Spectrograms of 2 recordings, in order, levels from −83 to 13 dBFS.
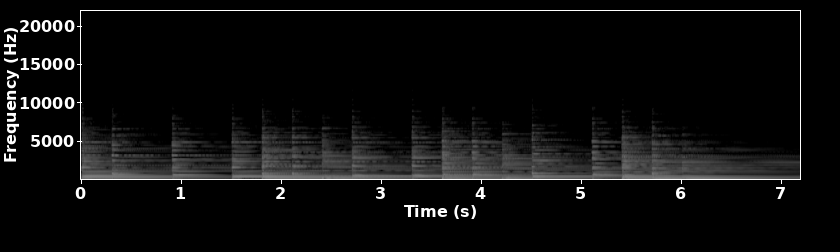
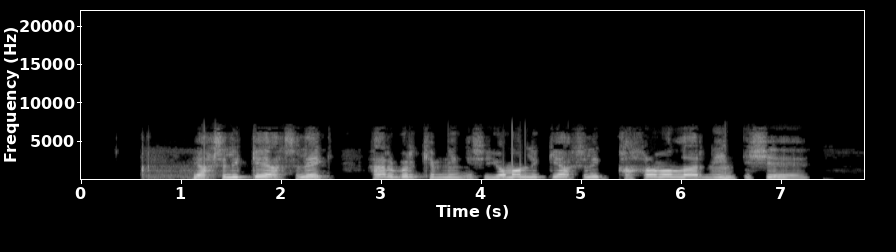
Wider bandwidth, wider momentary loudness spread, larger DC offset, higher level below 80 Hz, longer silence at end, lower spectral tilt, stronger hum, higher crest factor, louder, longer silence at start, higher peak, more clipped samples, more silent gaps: first, 9.8 kHz vs 7.2 kHz; second, 7 LU vs 13 LU; neither; second, -64 dBFS vs -56 dBFS; second, 0 s vs 0.55 s; about the same, -5.5 dB/octave vs -6 dB/octave; neither; about the same, 16 dB vs 14 dB; second, -40 LUFS vs -16 LUFS; second, 0 s vs 0.6 s; second, -24 dBFS vs -2 dBFS; neither; second, none vs 2.54-2.59 s, 5.28-5.36 s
